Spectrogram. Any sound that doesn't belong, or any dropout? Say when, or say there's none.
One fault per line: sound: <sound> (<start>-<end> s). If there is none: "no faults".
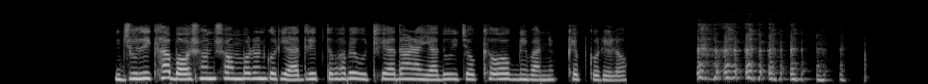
sound: laugh (7.0-8.5 s)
